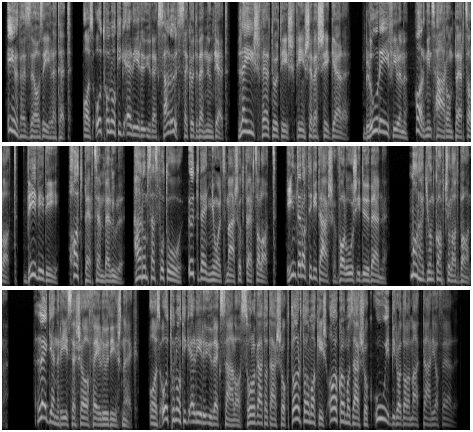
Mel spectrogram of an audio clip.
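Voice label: Hungarian, male, commercial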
